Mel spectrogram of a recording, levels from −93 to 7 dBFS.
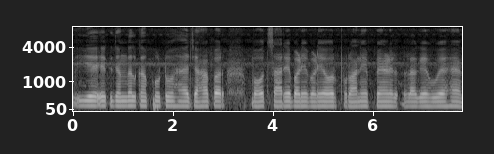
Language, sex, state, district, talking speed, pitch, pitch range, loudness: Hindi, male, Bihar, Araria, 130 wpm, 120 Hz, 120-125 Hz, -30 LUFS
